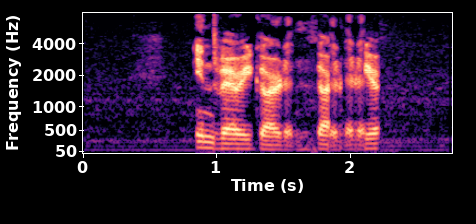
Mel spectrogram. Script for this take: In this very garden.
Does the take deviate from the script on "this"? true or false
true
